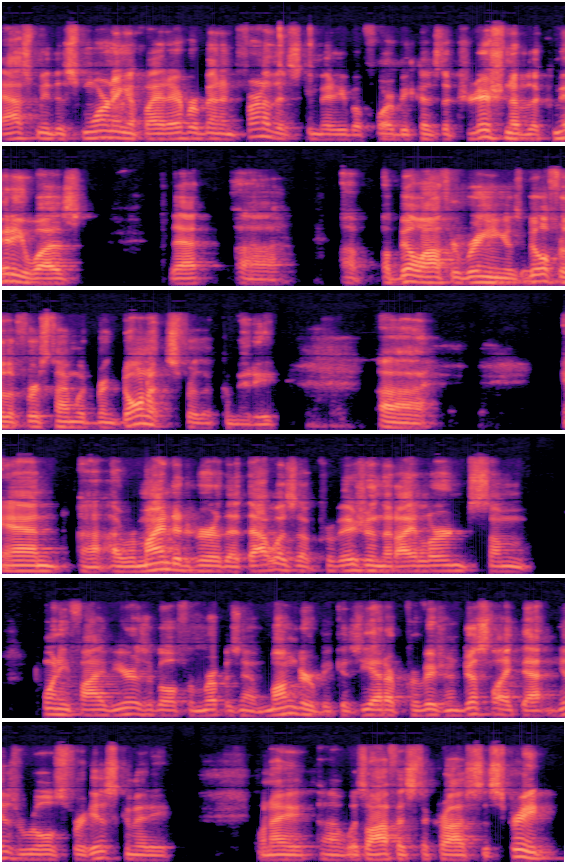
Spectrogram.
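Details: Adult man speaking; normal speech.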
